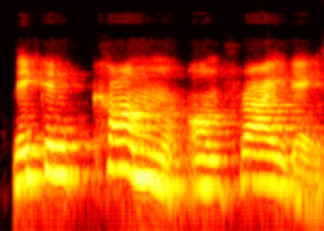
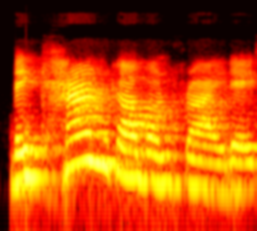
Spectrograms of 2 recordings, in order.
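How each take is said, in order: First: The stress is on the word come. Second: The stress is on the word can. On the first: It is about the action. "You're stressing the action" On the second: It is about the possibility. "the stress is on the of the possibility"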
